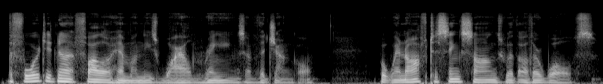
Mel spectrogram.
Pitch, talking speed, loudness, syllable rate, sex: 100 Hz, 220 wpm, -19 LUFS, 5.4 syllables/s, male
